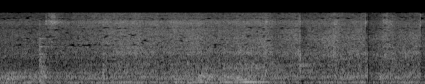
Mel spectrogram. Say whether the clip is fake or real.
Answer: real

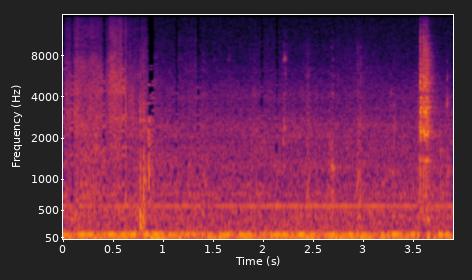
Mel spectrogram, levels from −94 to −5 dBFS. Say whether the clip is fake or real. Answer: real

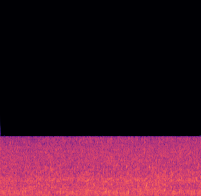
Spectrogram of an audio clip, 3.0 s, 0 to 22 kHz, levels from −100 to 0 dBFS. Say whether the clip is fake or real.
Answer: fake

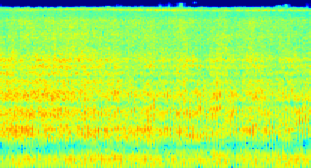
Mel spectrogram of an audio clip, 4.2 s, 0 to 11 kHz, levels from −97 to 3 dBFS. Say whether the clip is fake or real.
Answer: real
